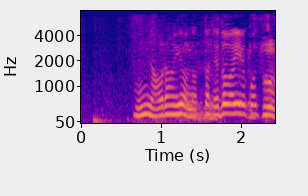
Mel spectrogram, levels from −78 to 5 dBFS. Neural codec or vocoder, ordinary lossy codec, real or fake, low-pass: none; none; real; 7.2 kHz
